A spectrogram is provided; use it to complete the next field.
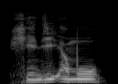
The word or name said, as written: xeñji amú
